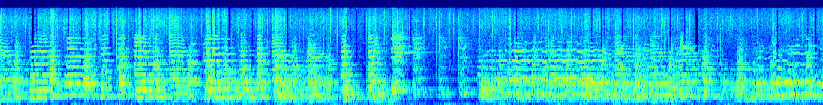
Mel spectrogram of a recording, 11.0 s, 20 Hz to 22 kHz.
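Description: A 1920s–30s German dance orchestra playing a foxtrot from a 78 rpm shellac record, with brass to the fore. A faint surface hiss from the disc runs under the music.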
